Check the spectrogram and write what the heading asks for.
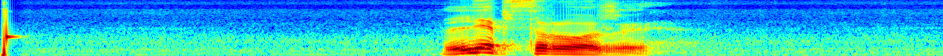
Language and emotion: Russian, angry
